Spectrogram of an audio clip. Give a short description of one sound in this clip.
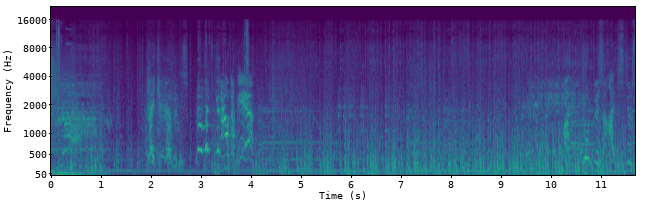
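Horse hooves clop on a dirt track.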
